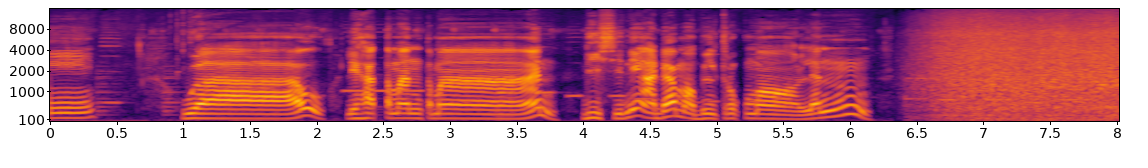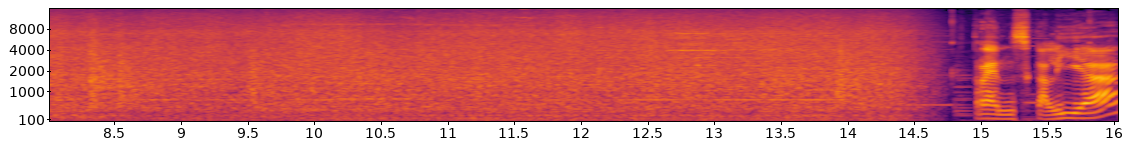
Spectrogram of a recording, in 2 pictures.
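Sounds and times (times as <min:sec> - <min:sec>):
concrete mixer truck running: 0:06.4 - 0:14.8.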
